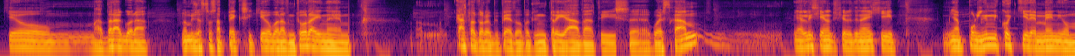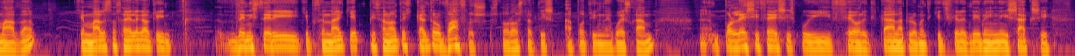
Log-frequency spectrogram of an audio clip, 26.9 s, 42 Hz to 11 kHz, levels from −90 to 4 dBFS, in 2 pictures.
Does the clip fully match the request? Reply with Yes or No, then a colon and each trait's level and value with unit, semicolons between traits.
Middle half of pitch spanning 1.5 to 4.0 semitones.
Yes: average, 2.8 semitones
